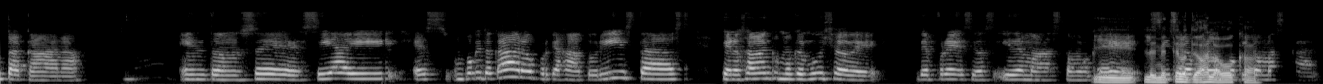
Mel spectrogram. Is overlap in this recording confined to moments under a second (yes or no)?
no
